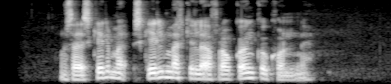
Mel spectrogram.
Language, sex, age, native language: Icelandic, male, 40-49, Icelandic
